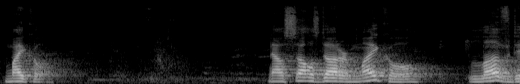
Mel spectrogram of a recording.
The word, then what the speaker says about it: Michal: Saul's daughter, Michal, or let's talk about pronunciation here, because if you hear English people, especially American, reading this and pronouncing this, we usually pronounce it Michal, even though it's not spelled like Michael. Okay, some might say Mikhail, but actually probably, did some little bit of research on this today, and I'm going to say it to the best I can, but it's Michal, more like that, kind of with that back of your throat kind of sound as you pronounce it.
